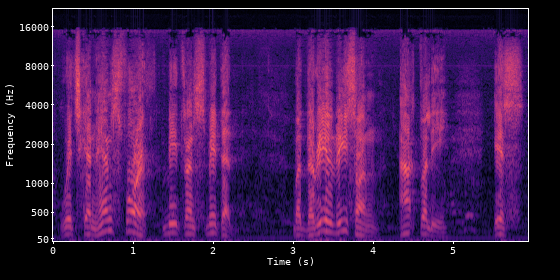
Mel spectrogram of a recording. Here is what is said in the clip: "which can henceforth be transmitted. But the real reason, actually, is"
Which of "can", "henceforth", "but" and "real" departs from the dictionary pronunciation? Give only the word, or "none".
none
